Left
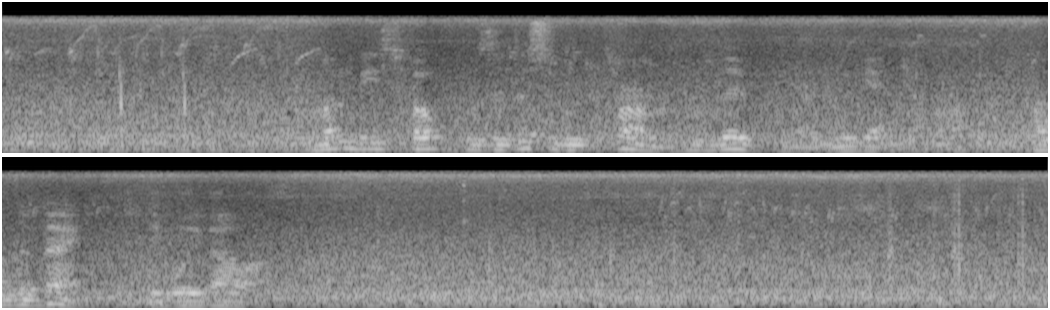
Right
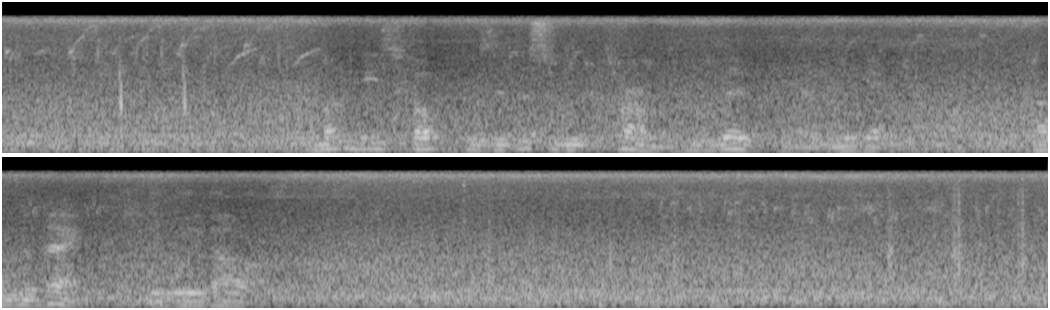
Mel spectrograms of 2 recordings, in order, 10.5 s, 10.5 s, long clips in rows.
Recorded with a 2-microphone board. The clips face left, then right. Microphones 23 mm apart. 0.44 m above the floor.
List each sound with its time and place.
1.5 s a man speaking: 35° left (ahead or behind), 4 m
